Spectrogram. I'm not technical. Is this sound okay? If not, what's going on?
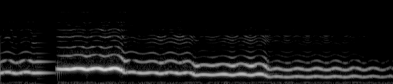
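No. At 0.37 seconds the music briefly breaks up, and it recovers at 0.58 seconds. This is a long network dropout. The audio likely stopped arriving over the connection for about a fifth of a second. To hide the gap, the player kept stretching out the last bit of sound it had, which comes through as a short, fading buzz. When the music returns, that small piece of it is missing.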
